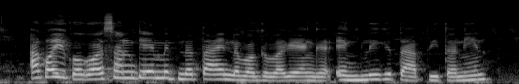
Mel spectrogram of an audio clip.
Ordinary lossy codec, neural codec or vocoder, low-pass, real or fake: none; none; none; real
